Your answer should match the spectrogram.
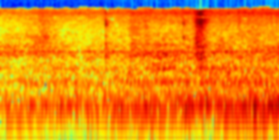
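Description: A steady low hum that grows slightly louder through the pause.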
